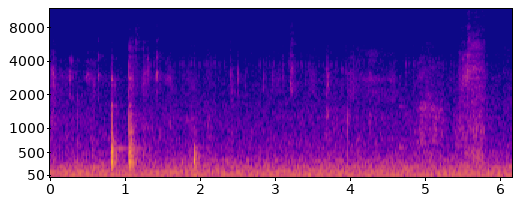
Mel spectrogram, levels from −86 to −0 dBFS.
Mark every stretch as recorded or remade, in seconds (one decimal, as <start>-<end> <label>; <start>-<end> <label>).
0.0-1.1 recorded; 1.1-3.1 remade; 3.1-6.2 recorded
